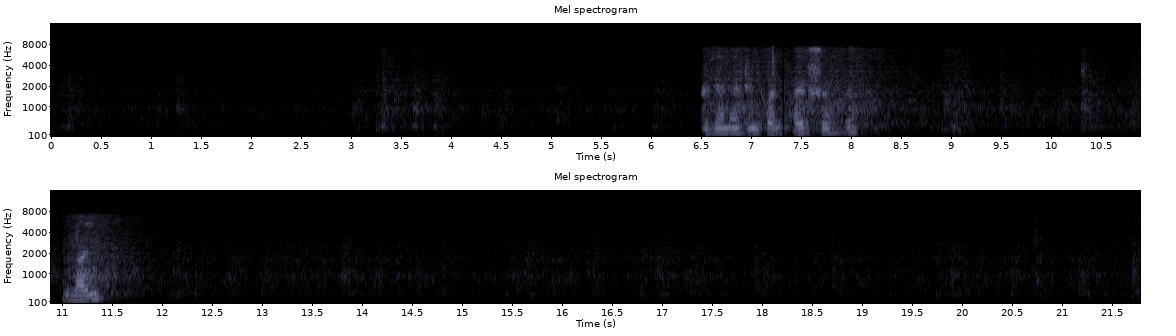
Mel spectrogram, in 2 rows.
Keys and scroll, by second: 6.3-6.9 typing, 7.2 Return, 8.3 Escape, 20.4 Escape.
